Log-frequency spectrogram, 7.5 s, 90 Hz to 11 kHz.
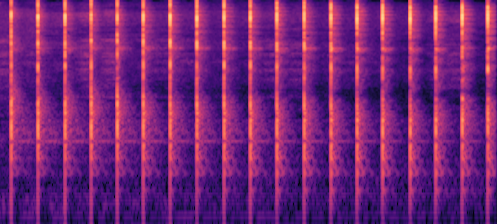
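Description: A Super B3 Cricket Finch Pro cricket bat is tapped up by a ball or mallet from the toe, a steady run of about twenty crisp, evenly spaced knocks, close and loud.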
